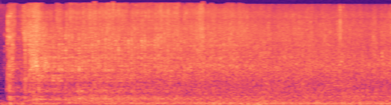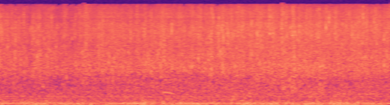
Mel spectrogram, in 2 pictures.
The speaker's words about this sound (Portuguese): O barco deixa o cais na Fuseta e segue rumo ao coração da Ria Formosa. Primeiro em suaves afagos, depois à medida que ganha velocidade, abrindo sulcos cada vez maiores no espelho de água.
